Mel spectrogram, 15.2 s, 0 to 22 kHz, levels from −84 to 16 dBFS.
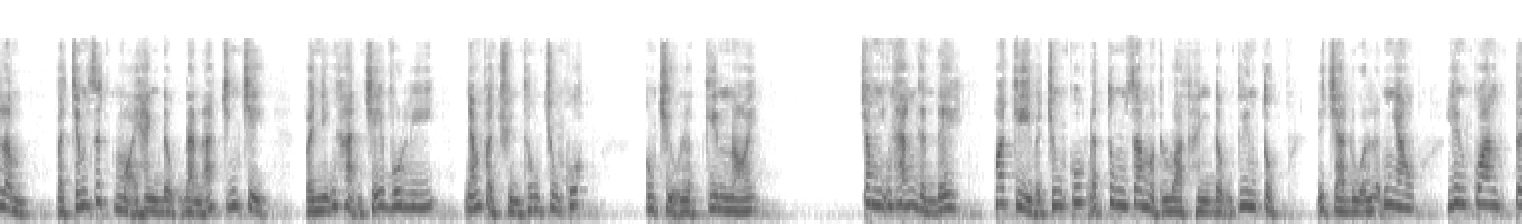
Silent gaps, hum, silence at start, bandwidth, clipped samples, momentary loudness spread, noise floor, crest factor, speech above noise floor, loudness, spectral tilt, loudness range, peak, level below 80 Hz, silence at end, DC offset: none; none; 0 s; 12 kHz; under 0.1%; 8 LU; -75 dBFS; 16 dB; 46 dB; -29 LUFS; -5 dB/octave; 2 LU; -14 dBFS; -66 dBFS; 0 s; under 0.1%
